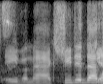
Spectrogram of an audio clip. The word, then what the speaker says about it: Ava Max: Number four is Selena Gomez, and number five is Ave Max. Can't keep my hands from myself. I don't know who Ave Max is. It's Or I think Ava it's pronounced Max. Ava Max.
